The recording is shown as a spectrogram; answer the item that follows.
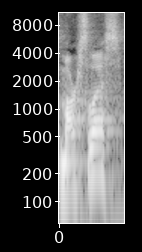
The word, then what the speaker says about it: Marcellus: of mine um now the proper way to say his name is marcellus so marcellus blends uh hair if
